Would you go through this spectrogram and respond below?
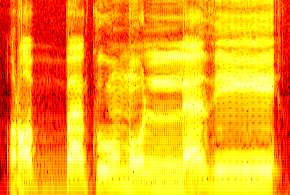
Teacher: را کے اوپر زبر ہے اور را کو پر پڑھیں گے.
